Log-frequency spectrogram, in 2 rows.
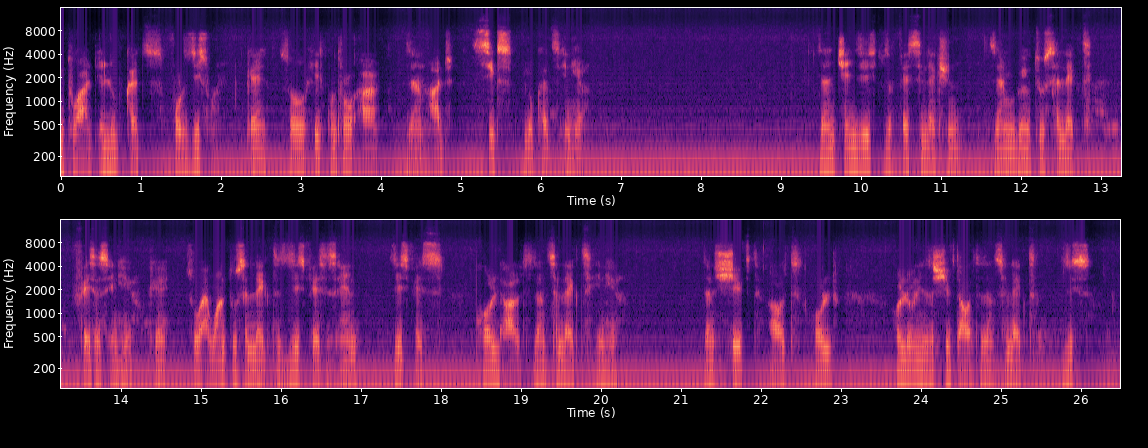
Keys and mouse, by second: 3.7 ctrl+r, 7.6 click, 8.6 click, 10.9 click, 18.0 click, 19.7 alt+click, 25.2 alt+shift+click, 26.3 KP_Subtract.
